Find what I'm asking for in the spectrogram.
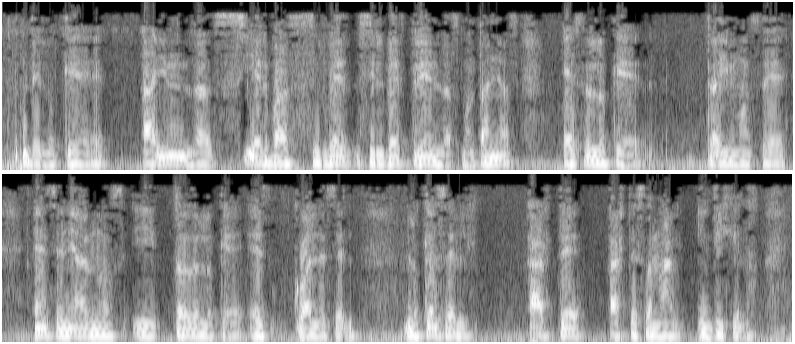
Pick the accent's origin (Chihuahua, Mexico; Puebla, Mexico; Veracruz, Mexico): Puebla, Mexico; Atlapahuatlán; vengo de Atlapahuatlán, Puebla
